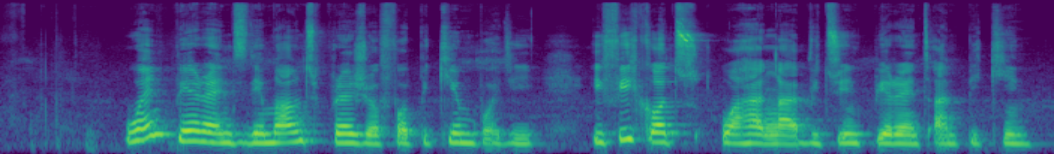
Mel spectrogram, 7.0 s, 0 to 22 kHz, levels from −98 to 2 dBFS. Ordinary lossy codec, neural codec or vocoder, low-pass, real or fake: none; none; none; real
